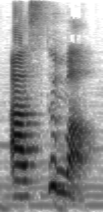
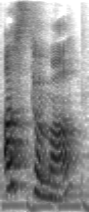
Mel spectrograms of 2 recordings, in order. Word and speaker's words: asthma: Next is asthma. It's not asthma. It's asthma. Next is nuptial.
